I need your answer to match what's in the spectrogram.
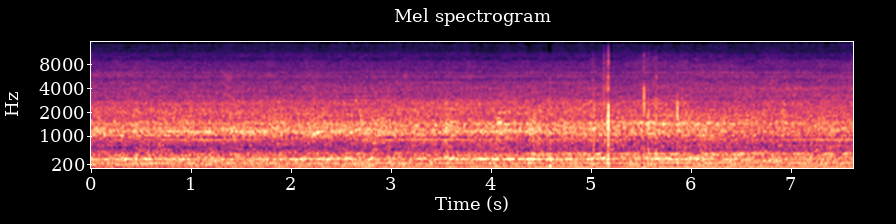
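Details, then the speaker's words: Longem LG26120C 26" x 120" gap bed lathe, ran only one job: smooth, even mid-tone hum, no knocks or grinding; spindle sounds great, normal running. "Scoot off to one side or another. There we go. The spindle sounds great."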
